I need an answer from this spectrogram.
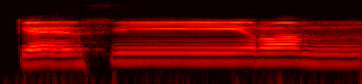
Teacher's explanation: Ra tanwin di atas bunyi ron. Tapi bila bertemu mim terus masuk beserta dengung. Idgham bi gunnah kadar panjang 2 harakat.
